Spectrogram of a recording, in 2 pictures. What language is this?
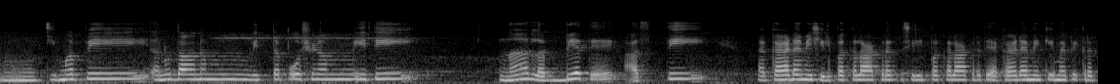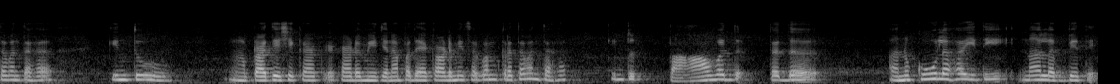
Sanskrit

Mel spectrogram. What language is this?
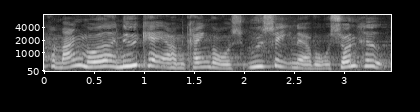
Danish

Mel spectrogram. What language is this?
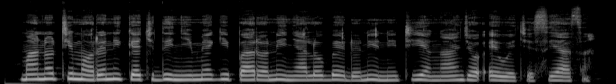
Luo (Kenya and Tanzania)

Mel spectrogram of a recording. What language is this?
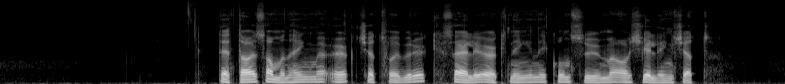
Norwegian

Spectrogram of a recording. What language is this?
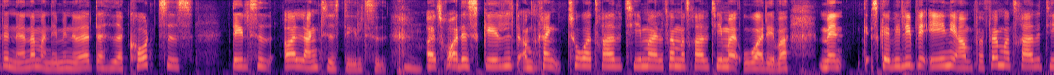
Danish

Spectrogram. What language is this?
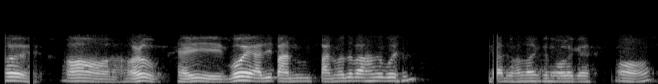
Assamese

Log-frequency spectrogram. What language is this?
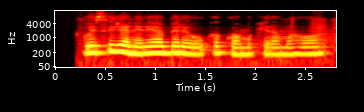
Kikuyu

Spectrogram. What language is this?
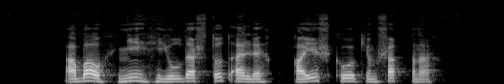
Bashkir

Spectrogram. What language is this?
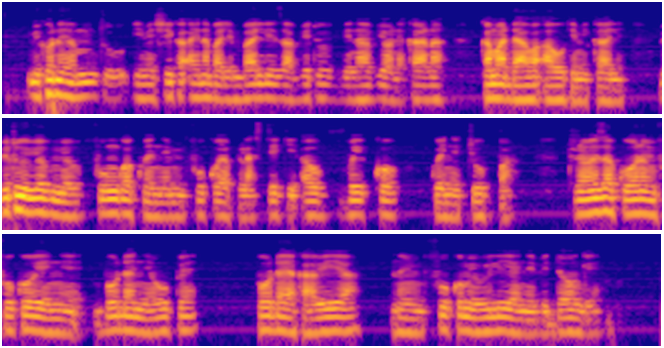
Swahili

